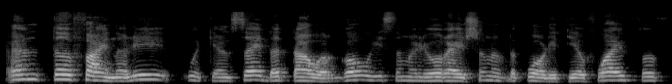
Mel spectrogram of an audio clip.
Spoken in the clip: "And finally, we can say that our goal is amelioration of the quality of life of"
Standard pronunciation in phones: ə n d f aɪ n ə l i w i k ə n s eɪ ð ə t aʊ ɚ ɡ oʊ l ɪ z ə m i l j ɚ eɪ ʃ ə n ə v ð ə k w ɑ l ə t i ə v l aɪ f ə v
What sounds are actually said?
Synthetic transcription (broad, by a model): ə n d f aɪ n ə l i w i k ə n s eɪ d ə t aʊ ɚ ɡ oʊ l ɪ s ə m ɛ l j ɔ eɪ ʃ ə n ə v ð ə k w ɑ l ə t i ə f l aɪ f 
